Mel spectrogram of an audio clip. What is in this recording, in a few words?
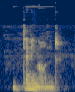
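"demimonde", British English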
